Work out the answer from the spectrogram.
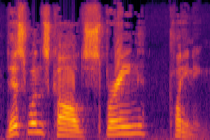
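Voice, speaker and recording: A man's voice: high voice, very animated, slow pace, a little mellow. A man hosting an amateur theater troupe, speaking in a folksy, conversational way over a video call. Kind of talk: informal announcements to an online audience.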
